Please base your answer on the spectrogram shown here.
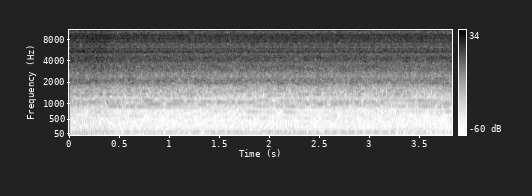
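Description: A Winspace Hyper 50 disc wheel with a Loon performance hub, through axle and center-lock rotor freewheels with a steady, fast, buzzing ratchet whir that runs close and loud throughout.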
